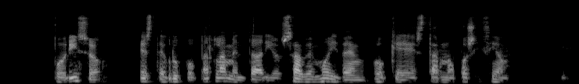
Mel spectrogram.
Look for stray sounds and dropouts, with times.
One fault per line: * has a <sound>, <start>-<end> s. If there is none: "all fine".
all fine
